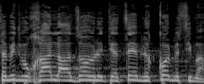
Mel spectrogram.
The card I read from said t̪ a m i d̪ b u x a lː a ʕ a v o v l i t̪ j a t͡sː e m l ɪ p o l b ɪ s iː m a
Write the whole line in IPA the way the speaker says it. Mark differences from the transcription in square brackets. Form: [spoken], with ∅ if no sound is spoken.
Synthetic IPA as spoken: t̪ a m i d̪ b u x a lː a ʕ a [z] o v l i t̪ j a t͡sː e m l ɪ [k] o l [m] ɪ s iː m a

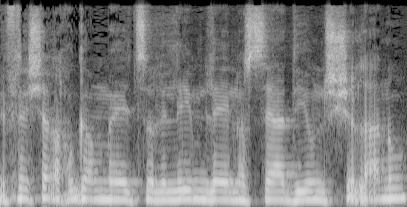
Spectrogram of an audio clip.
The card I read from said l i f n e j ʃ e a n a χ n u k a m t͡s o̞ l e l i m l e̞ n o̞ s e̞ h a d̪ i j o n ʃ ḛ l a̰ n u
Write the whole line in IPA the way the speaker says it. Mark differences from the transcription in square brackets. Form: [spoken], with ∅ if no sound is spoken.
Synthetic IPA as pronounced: l i f n e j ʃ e a n a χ n u [ɡ] a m t͡s o̞ l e l i m l e̞ n o̞ s e̞ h a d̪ i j [u] n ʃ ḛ l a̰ n u

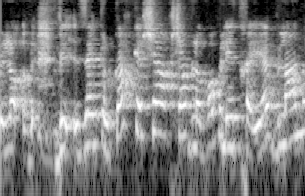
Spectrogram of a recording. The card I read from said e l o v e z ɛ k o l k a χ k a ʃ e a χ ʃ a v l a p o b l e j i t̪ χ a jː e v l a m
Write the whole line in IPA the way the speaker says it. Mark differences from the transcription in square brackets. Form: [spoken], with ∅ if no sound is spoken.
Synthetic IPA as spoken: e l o v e z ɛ k o l k a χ k a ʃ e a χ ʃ a v l a [b] o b l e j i t̪ χ a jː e v l a [n]

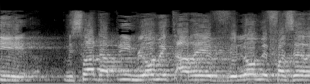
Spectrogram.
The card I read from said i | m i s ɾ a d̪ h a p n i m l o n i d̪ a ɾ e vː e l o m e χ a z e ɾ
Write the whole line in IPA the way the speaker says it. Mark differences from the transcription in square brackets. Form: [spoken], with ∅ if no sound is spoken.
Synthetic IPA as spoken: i | m i s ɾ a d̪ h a p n i m l o [m] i [t̪] a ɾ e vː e l o m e [f] a z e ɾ

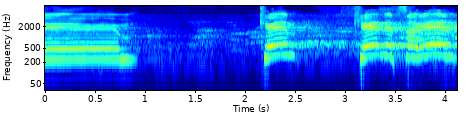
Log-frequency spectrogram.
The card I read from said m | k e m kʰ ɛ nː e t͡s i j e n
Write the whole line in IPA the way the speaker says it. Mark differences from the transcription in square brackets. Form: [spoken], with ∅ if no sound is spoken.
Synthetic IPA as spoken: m | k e [n] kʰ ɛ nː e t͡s [a] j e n

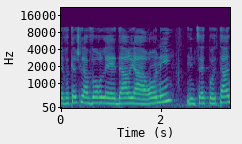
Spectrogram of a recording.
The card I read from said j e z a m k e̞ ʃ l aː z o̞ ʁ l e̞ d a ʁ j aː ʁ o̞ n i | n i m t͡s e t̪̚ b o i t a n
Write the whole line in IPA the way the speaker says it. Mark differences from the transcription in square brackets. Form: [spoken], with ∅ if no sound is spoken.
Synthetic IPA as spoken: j e [v] a [∅] k e̞ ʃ l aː [v] o̞ ʁ l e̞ d a ʁ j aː ʁ o̞ n i | n i m t͡s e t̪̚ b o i t a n

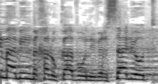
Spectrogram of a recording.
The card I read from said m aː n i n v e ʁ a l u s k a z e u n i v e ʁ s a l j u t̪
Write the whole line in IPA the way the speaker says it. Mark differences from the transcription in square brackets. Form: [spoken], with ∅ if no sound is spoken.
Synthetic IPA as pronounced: m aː [m] i n [b] e [χ] a l u [∅] k a [v] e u n i v e ʁ s a l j [o] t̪

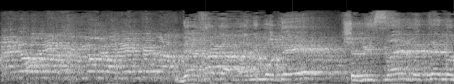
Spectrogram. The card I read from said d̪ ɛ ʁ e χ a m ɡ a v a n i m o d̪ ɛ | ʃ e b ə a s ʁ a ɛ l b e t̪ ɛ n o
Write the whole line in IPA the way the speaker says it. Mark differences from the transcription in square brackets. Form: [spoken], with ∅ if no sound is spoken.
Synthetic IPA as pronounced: d̪ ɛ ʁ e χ a [∅] ɡ a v a n i m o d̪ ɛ | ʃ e b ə [i] s ʁ a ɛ l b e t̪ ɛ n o

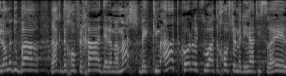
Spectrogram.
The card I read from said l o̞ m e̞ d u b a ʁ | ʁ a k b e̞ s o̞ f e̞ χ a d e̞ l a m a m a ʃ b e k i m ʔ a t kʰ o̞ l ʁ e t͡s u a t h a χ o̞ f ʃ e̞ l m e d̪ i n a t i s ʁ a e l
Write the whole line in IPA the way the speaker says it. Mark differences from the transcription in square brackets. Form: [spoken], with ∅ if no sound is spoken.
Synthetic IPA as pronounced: l o̞ m e̞ d u b a ʁ | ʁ a k b e̞ [χ] o̞ f e̞ χ a d e̞ l a m a m a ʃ b e k i m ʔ a t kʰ o̞ l ʁ e t͡s u a t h a χ o̞ f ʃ e̞ l m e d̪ i n a t i s ʁ a e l

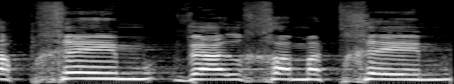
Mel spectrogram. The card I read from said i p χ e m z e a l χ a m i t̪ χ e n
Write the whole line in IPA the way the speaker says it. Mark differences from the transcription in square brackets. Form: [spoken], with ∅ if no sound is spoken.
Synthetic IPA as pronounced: [a] p χ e m [v] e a l χ a m [a] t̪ χ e [m]

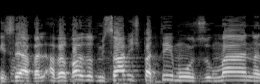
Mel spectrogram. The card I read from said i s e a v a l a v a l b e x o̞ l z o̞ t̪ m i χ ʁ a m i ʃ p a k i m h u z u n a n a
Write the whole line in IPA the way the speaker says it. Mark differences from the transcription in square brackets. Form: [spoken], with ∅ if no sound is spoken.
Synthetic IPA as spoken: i s e a v a l a v a l b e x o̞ l z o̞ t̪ m i [s] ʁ a m i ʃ p a [t] i m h u z u [m] a n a

